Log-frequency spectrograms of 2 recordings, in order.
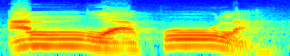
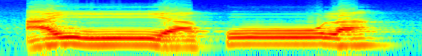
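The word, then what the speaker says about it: أن يأكل: Seperti contoh ayyakula, itu bacanya ayyakula, bukan an yakula, tapi ayyakula, gitu ya.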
